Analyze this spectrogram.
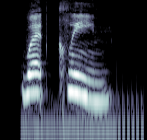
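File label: "wet-clean", English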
